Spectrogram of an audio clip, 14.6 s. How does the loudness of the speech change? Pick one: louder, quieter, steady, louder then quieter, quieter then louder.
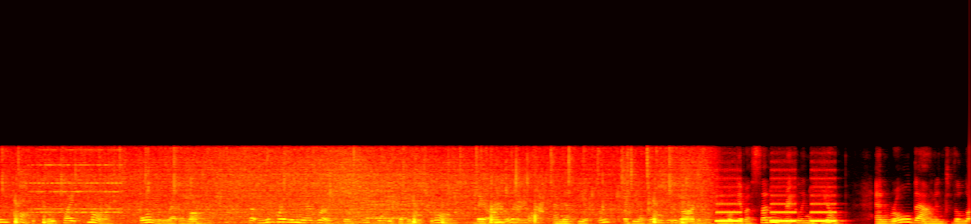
steady.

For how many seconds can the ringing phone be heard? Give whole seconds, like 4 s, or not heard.
4 s.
